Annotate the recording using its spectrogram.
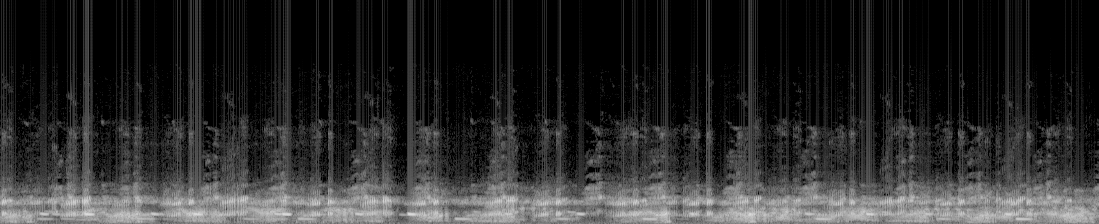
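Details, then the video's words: A crowded frog chorus of rough, overlapping croaks pulsing in uneven bursts, with short tonal blips scattered among them and brief dips in loudness. "FROGS CROAKING"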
